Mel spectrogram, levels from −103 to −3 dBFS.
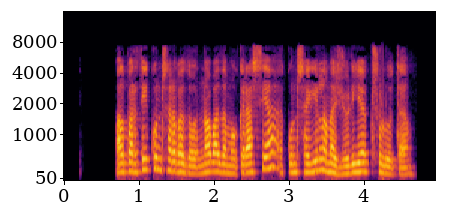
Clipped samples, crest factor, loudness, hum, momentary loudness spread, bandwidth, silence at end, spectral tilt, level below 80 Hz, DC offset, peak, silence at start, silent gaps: under 0.1%; 18 dB; -19 LUFS; none; 7 LU; 7.8 kHz; 0.3 s; -6 dB/octave; -56 dBFS; under 0.1%; -2 dBFS; 0.7 s; none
